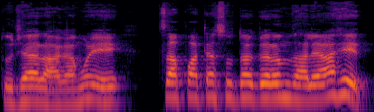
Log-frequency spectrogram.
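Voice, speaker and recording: A stubborn young woman teases and cracks jokes in a high voice. A man reads her lines plainly while retelling a TV serial episode. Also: a little fast, clear, resonant tone, lightly acted. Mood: teasing. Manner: teasing. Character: stubborn playful young wife.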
